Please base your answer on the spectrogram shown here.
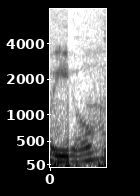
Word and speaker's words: योग: नहीं बोलेगा आयुर्वेदा, और योग कभी नहीं बोलेगा योगा।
